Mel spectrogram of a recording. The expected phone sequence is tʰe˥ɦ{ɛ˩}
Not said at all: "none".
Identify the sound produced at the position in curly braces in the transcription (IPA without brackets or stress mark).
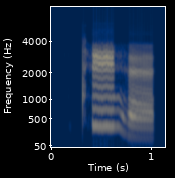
ɛ˩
